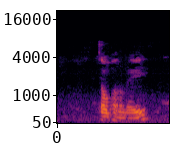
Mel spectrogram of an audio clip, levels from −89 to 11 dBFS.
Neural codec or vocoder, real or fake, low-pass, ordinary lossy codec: none; real; 7.2 kHz; MP3, 48 kbps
